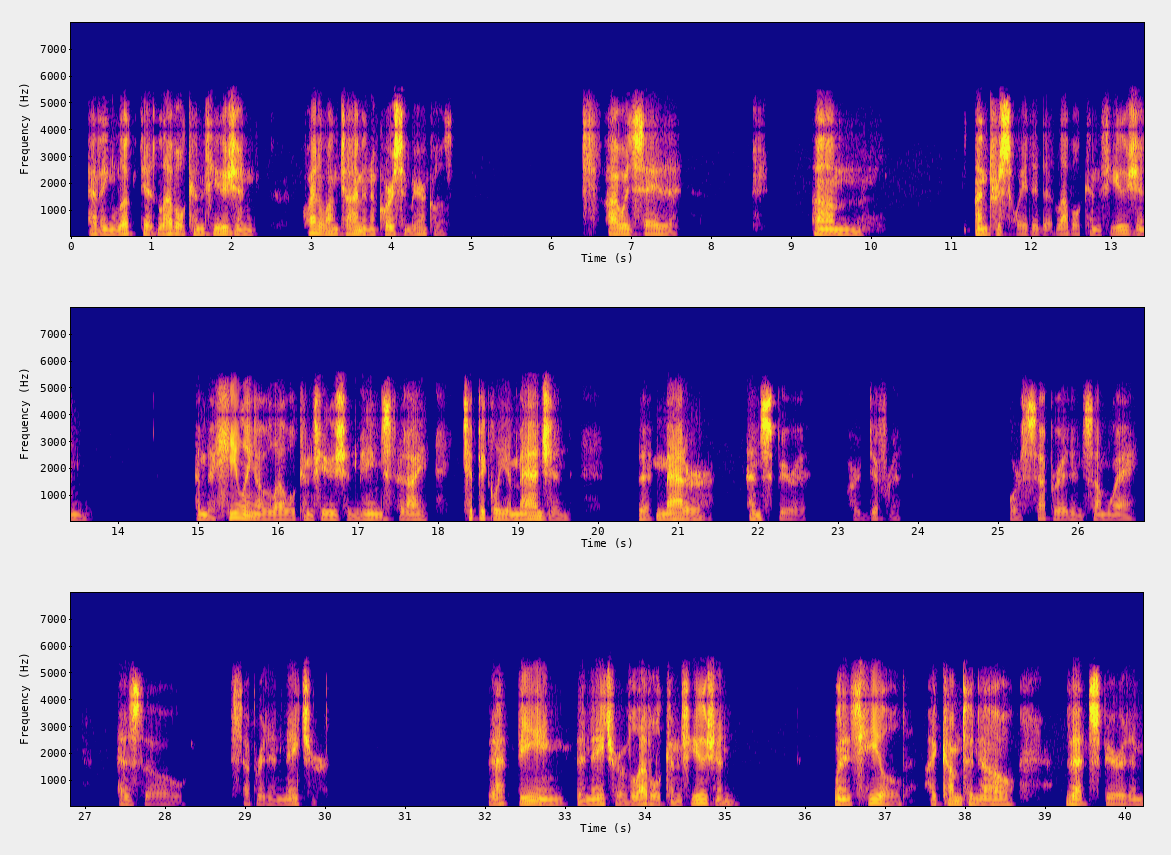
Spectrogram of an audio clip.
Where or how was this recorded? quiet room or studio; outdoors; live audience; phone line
phone line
